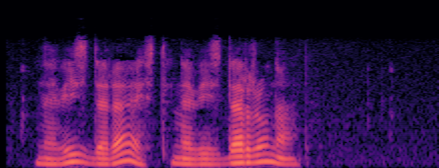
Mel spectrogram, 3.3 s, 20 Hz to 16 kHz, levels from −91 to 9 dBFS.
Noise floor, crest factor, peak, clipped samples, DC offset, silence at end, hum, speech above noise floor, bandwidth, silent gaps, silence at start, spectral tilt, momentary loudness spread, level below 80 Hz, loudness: -59 dBFS; 22 dB; -2 dBFS; under 0.1%; under 0.1%; 1.05 s; none; 36 dB; 7.2 kHz; none; 0.25 s; -6.5 dB/octave; 8 LU; -60 dBFS; -23 LUFS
